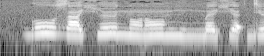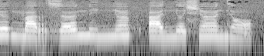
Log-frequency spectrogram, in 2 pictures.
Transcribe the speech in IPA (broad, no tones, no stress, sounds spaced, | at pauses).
ɡ o z a ç ø n ɔ̃ ɾ ɔ̃ ŋ ĩ ŋ͡m ɛ ç ɛ ʔ dʲ ø ŋ͡m a r z œ n i ɲ œ̃ f ʔ a ɲ ə ɕ œ̃ dʲ ɔ̃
